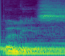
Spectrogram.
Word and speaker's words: police: නමුත් එතන ශබ්දය ඕ නෙවෙයි ඒතර අපි නිවැරදිව ශබ්ද කරන police and also we stress on the second syllable not on the first syllable.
